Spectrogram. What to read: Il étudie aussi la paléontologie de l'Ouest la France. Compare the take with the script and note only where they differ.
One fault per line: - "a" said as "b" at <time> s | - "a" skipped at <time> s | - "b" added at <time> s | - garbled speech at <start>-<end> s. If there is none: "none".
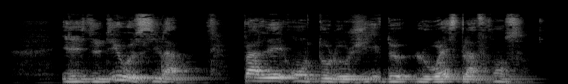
none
